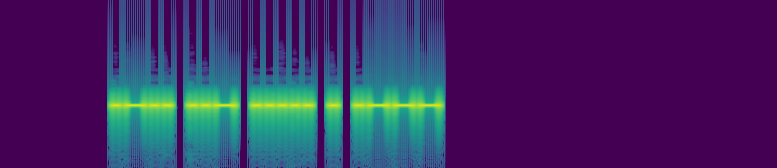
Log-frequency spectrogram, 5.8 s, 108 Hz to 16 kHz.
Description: Morse code, heard as a keyed tone, about 25 wpm, 700 Hz. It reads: LU5EJ
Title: DXCC-100 Call Signs - 5 Characters - Repeated 2x - 25wpm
